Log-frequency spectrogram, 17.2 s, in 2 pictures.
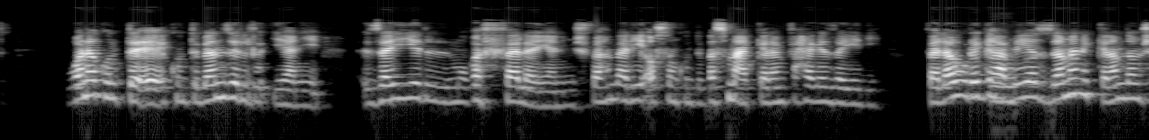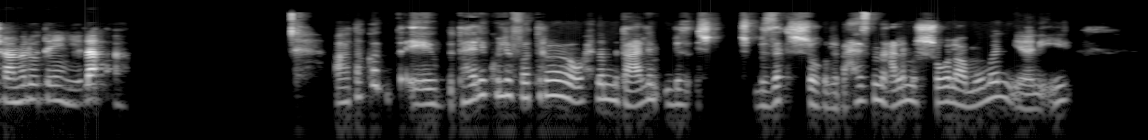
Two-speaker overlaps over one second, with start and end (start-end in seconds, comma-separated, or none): none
